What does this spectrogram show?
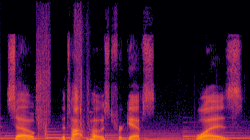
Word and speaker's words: GIF: for the gifts subreddit yes I say gifts deal with it um nope that's the proper way to say it yes good um was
